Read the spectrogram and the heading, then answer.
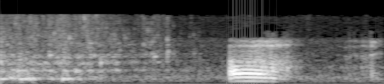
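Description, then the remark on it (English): A toilet flushes with a rushing, gurgling wash of water, heard over a phone line while a caller uses the toilet, then a brief louder squealing surge near the end of the two-second stretch. “You know, I'm hearing a toilet flushing.”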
